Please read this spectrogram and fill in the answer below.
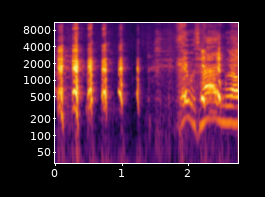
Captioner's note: laughs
